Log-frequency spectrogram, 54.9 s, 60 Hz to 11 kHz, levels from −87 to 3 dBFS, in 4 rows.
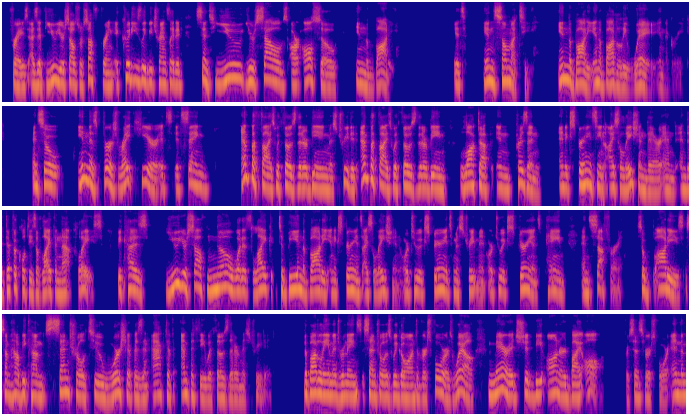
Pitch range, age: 145-175 Hz, 30-49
